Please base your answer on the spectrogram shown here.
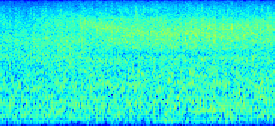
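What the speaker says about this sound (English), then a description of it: "It's like a mini waterfall on the left and one on the right too." Small waterfalls in a stream on Dartmoor, a loud, steady rush of splashing, tumbling water heard up close with no talking.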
